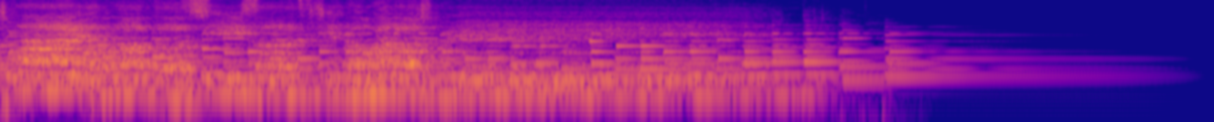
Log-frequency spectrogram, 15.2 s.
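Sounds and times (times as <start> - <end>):
SATB four-part choir singing: 0.0 - 10.5.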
